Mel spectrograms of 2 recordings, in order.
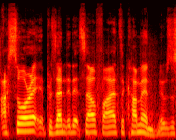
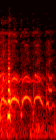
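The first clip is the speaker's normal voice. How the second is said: high burst of laughter. Real, not acted. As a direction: crack up laughing. Laughing at the goof.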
